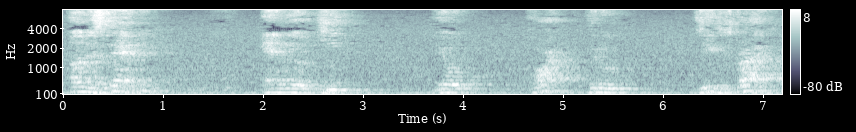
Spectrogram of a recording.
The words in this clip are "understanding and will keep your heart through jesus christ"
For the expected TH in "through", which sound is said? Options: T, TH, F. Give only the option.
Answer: TH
